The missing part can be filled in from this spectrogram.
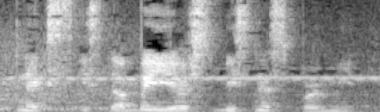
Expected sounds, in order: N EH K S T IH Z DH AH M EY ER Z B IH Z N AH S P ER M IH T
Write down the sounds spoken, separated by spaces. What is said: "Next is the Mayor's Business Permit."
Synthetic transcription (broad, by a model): N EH K S T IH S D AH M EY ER S B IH S N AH S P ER M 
